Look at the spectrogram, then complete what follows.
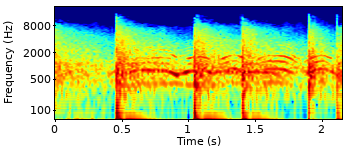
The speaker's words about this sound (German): Alle stehen für sich allein, mitten im Tumult. Und plötzlich fallen Schüsse.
